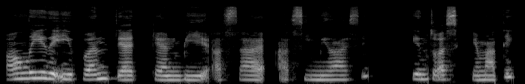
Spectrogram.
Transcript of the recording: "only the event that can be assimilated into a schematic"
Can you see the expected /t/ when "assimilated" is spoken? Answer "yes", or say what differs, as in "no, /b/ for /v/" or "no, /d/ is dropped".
no, /s/ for /t/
